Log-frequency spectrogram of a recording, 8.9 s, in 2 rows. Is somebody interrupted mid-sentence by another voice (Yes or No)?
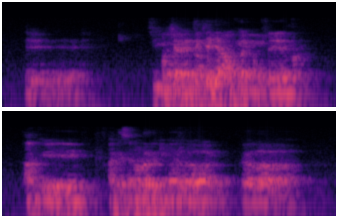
Yes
